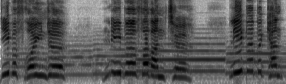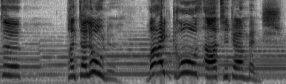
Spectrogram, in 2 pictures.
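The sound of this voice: A put-on character voice moves at a very slow pace with lively intonation and a slightly mellow tone. Faint music plays in the background. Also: woman, high pitch for a woman.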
